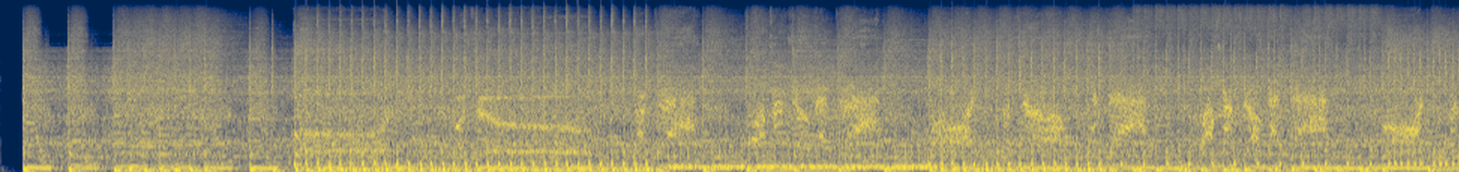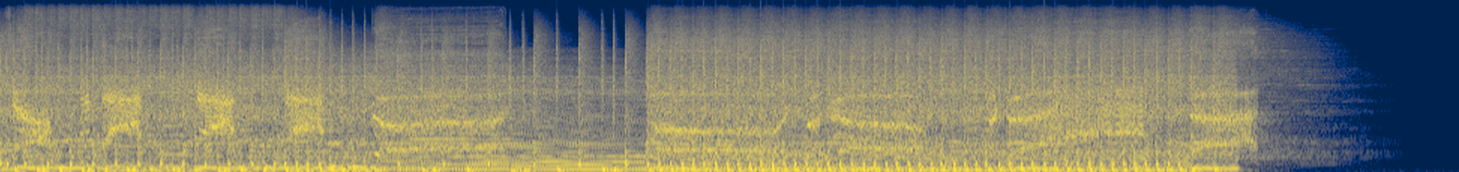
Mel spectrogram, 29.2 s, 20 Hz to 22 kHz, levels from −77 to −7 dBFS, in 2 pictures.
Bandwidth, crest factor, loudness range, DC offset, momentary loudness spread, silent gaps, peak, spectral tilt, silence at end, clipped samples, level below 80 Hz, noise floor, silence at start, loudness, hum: 19.5 kHz; 12 dB; 2 LU; under 0.1%; 4 LU; none; 0 dBFS; -4 dB/octave; 1.7 s; under 0.1%; -22 dBFS; -72 dBFS; 0.2 s; -11 LUFS; none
